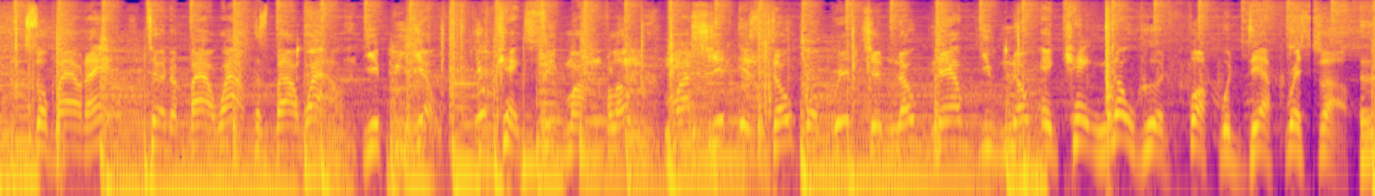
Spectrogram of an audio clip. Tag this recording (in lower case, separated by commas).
skateboard, music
